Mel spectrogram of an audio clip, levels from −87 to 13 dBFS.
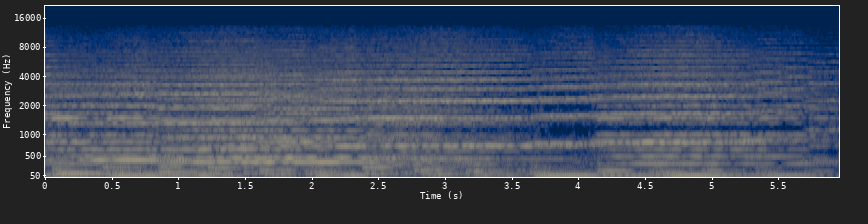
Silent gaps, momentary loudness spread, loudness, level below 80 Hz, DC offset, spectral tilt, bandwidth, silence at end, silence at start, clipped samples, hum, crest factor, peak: none; 6 LU; -30 LUFS; -40 dBFS; under 0.1%; -4 dB/octave; 13.5 kHz; 0 s; 0 s; under 0.1%; none; 14 dB; -16 dBFS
